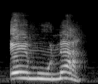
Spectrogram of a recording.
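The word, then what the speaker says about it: אמונה: Y la palabra emuná.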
